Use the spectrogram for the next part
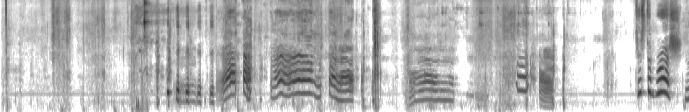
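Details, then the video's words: A Bernedoodle whines while being brushed as a goldendoodle named Sage is shown to reassure him: drawn-out, wavering high whimpers in several bursts, some rising then falling, with a woman's calm voice speaking between them. "#bernedoodle whines during brushes"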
